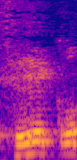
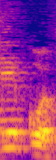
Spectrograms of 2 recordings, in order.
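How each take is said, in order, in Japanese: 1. 「聖子」は関西のアクセントです。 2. 「聖子」は標準語のアクセントです。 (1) "聖子って言いますよ" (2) "聖子じゃなくて"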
